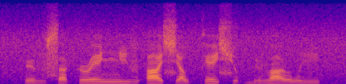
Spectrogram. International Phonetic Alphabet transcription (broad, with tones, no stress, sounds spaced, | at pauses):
ʏ˧˩ v s ɐ˧˩ k ɹ e˥˧ ɲ i˥˧ v ʔ a˥˧ ɕ a˩˧ w k e˥˧ ɕ o˩˧ ɡ͡b ʏ˧ v a˩˧ ʊ̯ w i˧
